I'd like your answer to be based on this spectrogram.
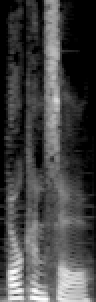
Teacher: The pronunciation Arkansas follows the French custom of not pronouncing the final S.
